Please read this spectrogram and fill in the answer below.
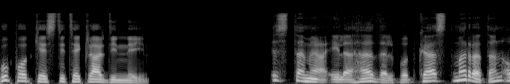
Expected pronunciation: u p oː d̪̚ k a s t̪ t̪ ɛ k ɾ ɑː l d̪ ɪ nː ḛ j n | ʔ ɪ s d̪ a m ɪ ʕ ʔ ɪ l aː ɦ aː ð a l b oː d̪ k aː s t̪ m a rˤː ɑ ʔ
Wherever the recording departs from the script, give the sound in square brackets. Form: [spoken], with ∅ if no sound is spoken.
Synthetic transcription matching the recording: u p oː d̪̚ k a s t̪ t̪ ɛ k ɾ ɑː [ɾ] d̪ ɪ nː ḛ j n | ʔ ɪ s [t̪] a m ɪ ʕ ʔ ɪ l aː ɦ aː ð a l b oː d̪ k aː s t̪ m [ɑ] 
